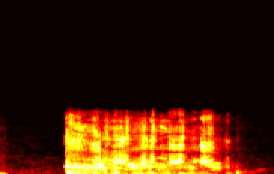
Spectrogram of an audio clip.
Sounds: Cough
